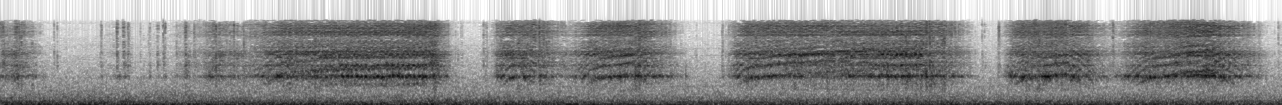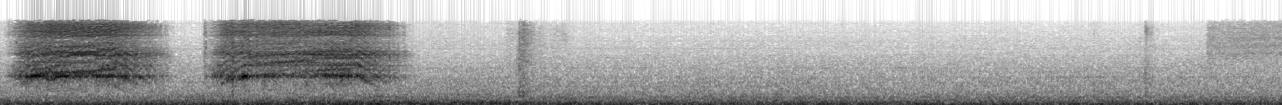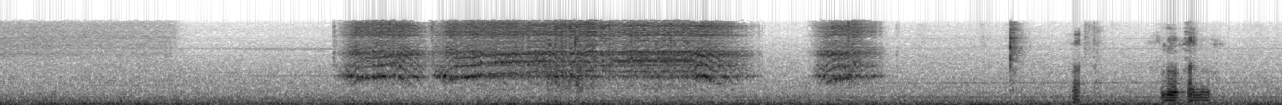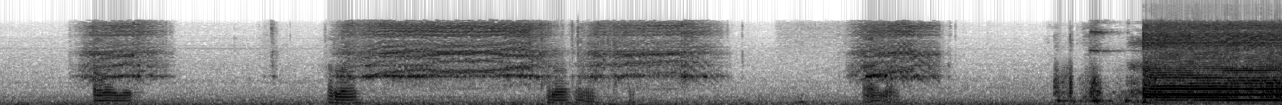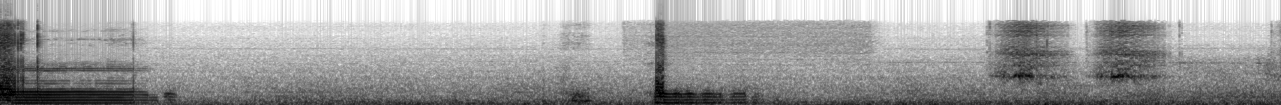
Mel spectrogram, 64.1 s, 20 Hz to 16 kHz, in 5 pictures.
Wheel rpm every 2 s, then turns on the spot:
10, 100, 70, 60, 120, 70, 80, 70, 50, 0, 0, 0, 0, 0, 30, 130, 80, 20, 0, 20, 20, 130, 80, 40, 10, 0, 0, 0, 0, 0, 20, 30.
46-48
